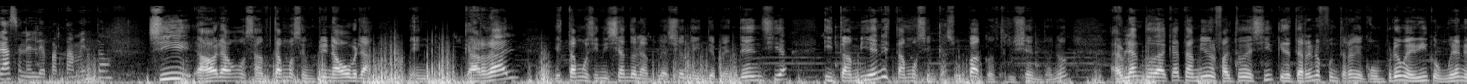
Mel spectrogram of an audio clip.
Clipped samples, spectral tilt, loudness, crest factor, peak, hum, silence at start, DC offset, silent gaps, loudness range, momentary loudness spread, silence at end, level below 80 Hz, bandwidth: under 0.1%; -6.5 dB/octave; -15 LUFS; 14 dB; 0 dBFS; none; 0 s; under 0.1%; none; 4 LU; 10 LU; 0 s; -24 dBFS; 16.5 kHz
